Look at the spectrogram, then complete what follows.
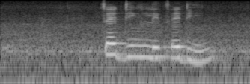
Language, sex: Southern Sotho, female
